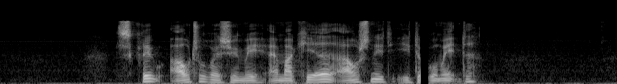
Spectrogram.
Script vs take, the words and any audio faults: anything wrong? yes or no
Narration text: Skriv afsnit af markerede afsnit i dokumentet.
yes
